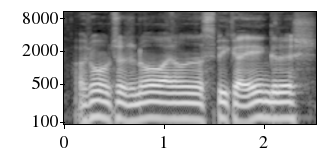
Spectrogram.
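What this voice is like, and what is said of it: Poor Polish accent, drifting Spanish. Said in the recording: “That's a terrible impression. They speak Polish, in case you're wondering." I think I might have done a little more Spanish there”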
